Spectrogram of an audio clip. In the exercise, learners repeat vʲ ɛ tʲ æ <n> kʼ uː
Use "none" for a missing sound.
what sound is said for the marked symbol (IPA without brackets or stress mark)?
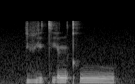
n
